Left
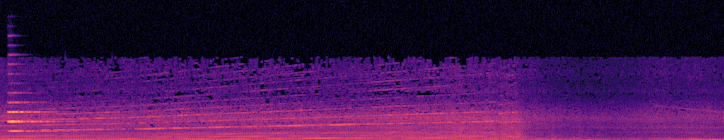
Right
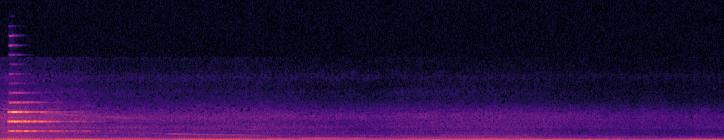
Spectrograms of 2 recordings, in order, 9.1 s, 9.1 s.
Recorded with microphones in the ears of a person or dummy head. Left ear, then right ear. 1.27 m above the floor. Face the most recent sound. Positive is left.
turn(degrees=80)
